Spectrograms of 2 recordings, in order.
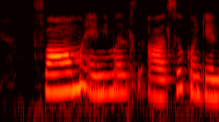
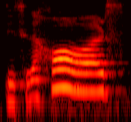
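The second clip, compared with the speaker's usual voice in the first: big reveal; 4 semitones higher, 9 dB louder than usual. Pretend.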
